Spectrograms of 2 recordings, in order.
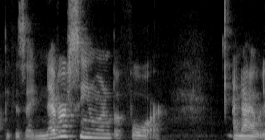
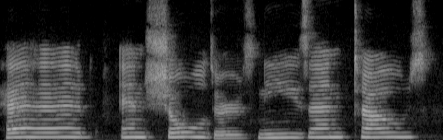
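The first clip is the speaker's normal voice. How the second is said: very slow, soft, stretched singing; slow-motion kids' song; really slow; 7 dB quieter, much slower than usual. Shown as a demonstration. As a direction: drag every word like moving through Jell-O. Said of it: "let's do it really slow, like we're going through Jell-O".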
